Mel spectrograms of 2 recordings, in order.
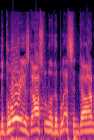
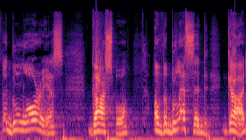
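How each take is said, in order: First: "The glorious gospel of the blessed God" in one loud, flowing phrase with no pauses; reading it straight through. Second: "The glorious gospel of the blessed God" said slowly, with "glorious" stretched and "gospel" punched louder; savoring each word. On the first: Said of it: "He said". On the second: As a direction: linger on "glorious", then land hard on "gospel". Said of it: "I like how Paul talks about the gospel". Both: Shown as a demonstration.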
